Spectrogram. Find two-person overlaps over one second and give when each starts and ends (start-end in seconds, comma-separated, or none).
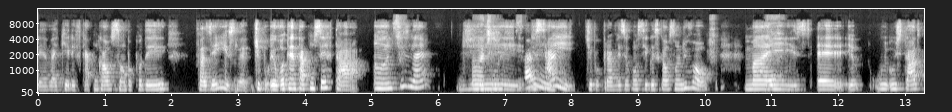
6.5-7.8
